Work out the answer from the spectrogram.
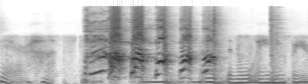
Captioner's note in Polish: śmiech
